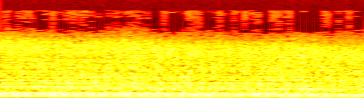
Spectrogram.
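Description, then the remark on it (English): A car pulls over and stops, its engine a steady low rumble that holds at an even level throughout, with no voices. “I'd better pull over.”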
